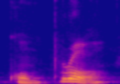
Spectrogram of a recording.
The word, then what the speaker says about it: compró: It's very important that you have that accent because if you don't and you just say compró, that could mean I buy in the present tense.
